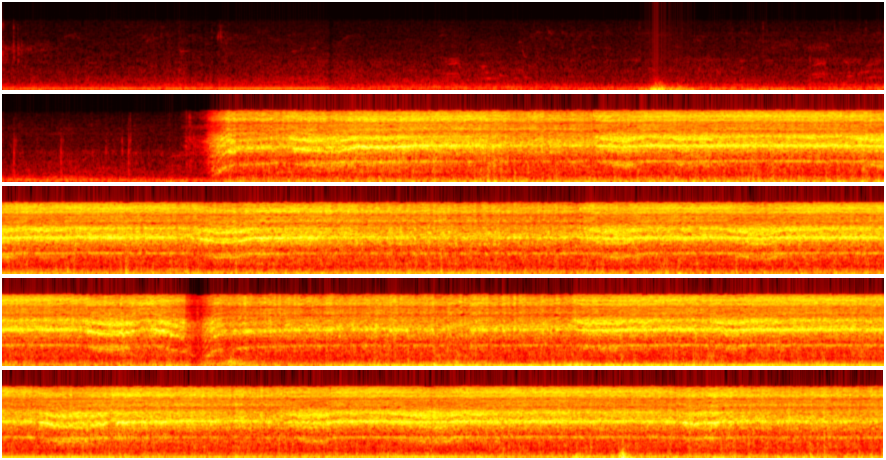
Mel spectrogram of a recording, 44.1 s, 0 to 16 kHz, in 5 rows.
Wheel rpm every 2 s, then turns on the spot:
0, 0, 0, 0, 0, 80, 220, 230, 230, 230, 230, 230, 220, 190, 170, 230, 220, 230, 230, 220, 230, 230.
none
